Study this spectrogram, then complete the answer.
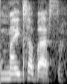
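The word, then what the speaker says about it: Maita basa: Maitabasa.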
